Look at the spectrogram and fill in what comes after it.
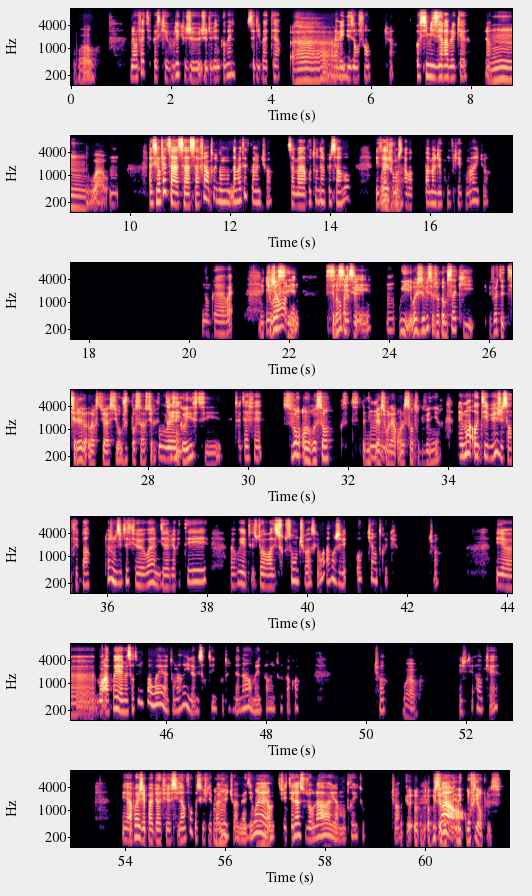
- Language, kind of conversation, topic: French, unstructured, Est-il acceptable de manipuler pour réussir ?
- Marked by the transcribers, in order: drawn out: "Ah"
